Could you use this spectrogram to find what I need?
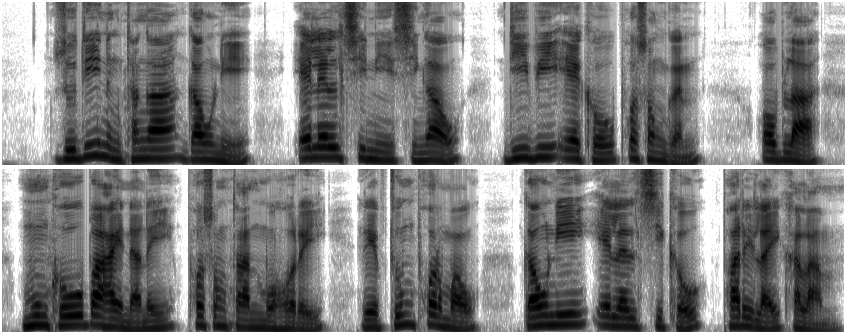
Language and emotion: Bodo, neutral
